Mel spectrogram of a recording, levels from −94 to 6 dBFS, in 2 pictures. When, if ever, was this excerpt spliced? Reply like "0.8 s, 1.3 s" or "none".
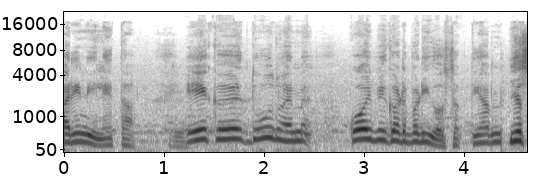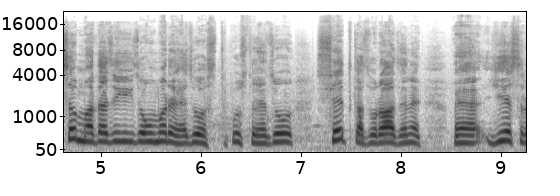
4.3 s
